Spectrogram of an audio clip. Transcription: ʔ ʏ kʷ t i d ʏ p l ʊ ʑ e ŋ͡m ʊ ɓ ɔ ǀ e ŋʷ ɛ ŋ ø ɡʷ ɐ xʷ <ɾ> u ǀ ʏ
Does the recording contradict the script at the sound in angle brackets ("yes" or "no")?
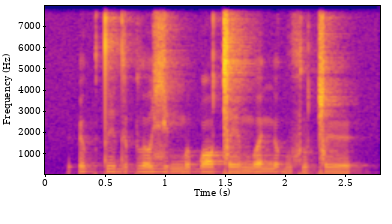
no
